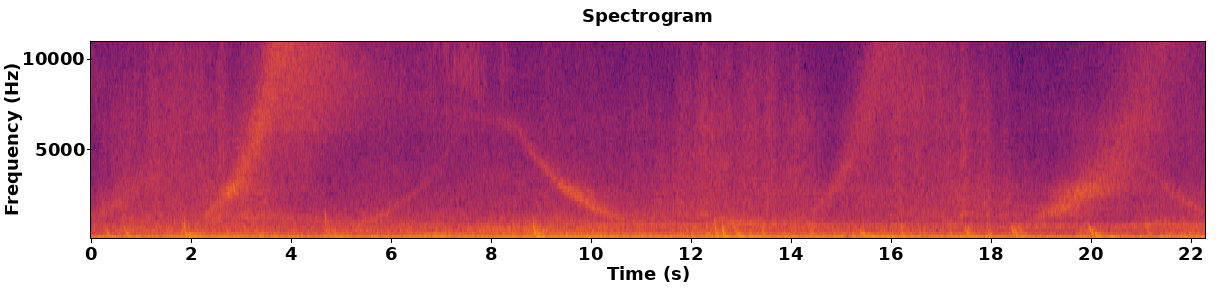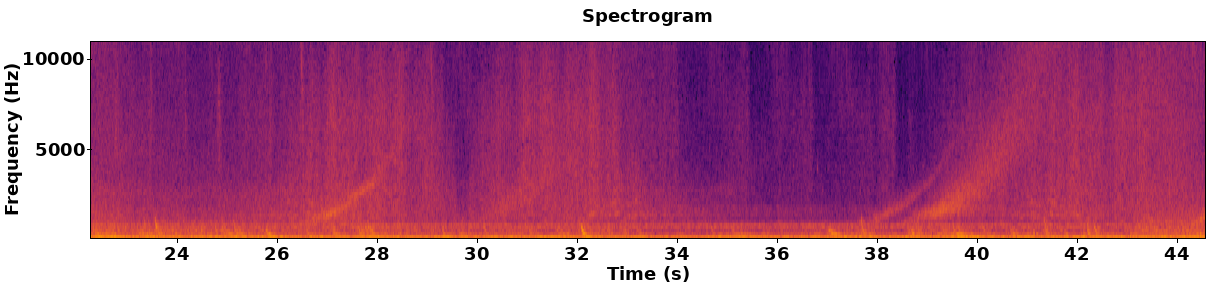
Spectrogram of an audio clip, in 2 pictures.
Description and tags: Portal Idle
Black-Hole, Portal, Time-Warp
